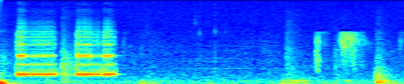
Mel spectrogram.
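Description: A telephone rings as a call is placed, with two short, loud electronic trills in quick succession, followed by a quiet pause with a few faint clicks and rustles.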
